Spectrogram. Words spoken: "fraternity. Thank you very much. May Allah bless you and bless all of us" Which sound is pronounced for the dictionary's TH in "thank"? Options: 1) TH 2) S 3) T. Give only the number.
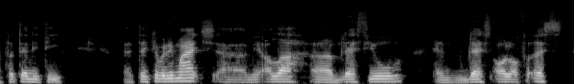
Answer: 3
